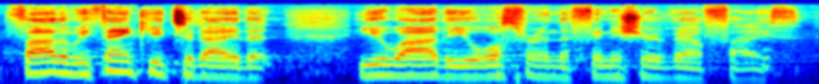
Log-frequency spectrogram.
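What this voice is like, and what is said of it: Raspy, strained voice. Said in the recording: “I've got no voice whatsoever left ... I'm hollering at the top of my voice. So you'll have to forgive me for my raspy voice.”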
